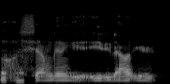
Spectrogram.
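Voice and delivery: mock scared, fearful voice. Retelling being lost in dark woods at night: imitating own scared past self. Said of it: "I'm getting scared".

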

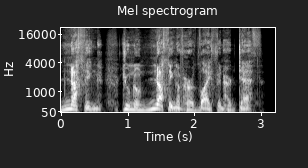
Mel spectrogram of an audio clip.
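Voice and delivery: harsh tone. Brom answers someone who asked about his Luce, harshly. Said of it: "Brom replied harshly".

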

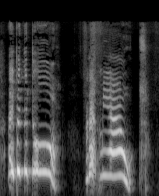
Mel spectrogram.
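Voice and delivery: tiny voice shouting, very high. Narrator reading a voice calling from inside the oven, in a small shouting voice. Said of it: "A little voice began to shout".

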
